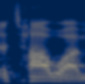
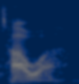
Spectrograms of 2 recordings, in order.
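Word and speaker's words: Ottawa: but thank you and I I called it atawa many many times and I would get these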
